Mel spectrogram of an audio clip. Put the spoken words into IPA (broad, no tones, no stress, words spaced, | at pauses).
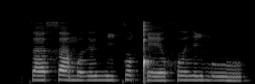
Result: kɐ xɐmoðʉ ɦiko ǃeχʷɨði mu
